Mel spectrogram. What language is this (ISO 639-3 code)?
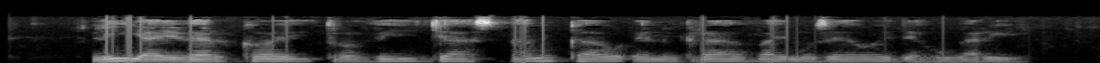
epo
